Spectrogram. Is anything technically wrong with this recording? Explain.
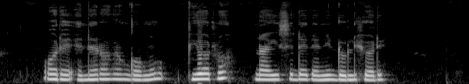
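Yes. From 1.97 to 2.2 s, after "enerok enkong'u" and before "naa keisidai", the speech is driven about 4 dB past full scale, causing hard clipping: flattened peaks that crackle.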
